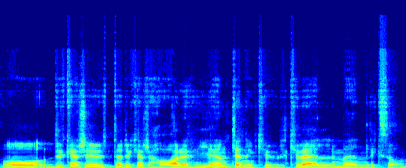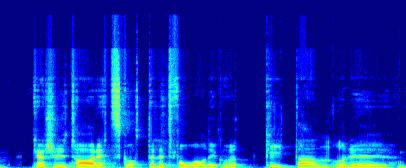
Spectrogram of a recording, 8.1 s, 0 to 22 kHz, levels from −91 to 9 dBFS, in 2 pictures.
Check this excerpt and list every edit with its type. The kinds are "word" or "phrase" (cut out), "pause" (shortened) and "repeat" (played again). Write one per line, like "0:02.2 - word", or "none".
0:04.4 - word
